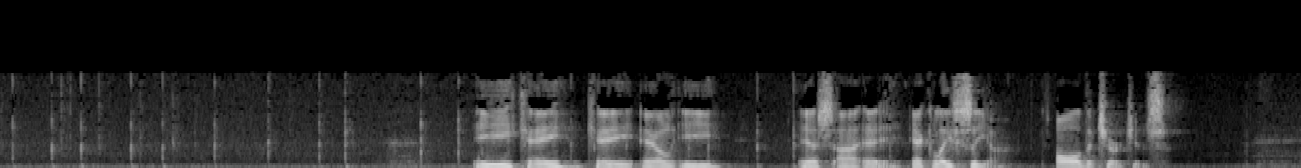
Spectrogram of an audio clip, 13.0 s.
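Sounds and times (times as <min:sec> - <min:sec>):
computer keyboard typing: 0:00.0 - 0:03.6
speech: 0:04.7 - 0:07.3, 0:08.0 - 0:11.7.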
